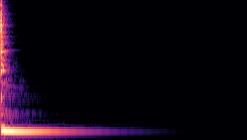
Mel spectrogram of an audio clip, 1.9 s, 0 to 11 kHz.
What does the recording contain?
Meltom-Pseudo-Mars-8-G#-5-P
This is an 8" tom drum off the Mapex Mars drumkit, designed to be used in a General MIDI programme 117 (melodic tom) sampler.
birch, General, GM, drum, melodic, tom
